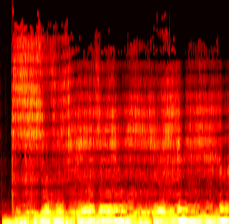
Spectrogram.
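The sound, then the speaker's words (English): A voice makes a steady, buzzing hum like a bee, imitating the sound a stingray might make, held continuously for about three seconds with a slight wavering pitch, fairly loud. “Sounds a little bit like a bee.”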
